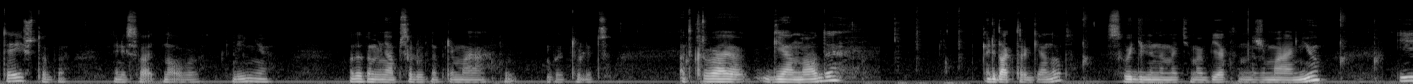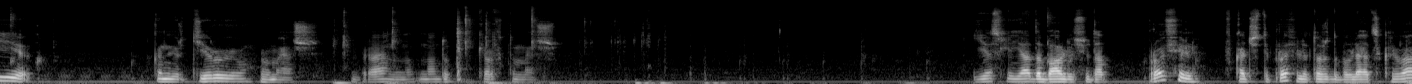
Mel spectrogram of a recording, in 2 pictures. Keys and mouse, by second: 1.1 click, 2.2 click, 4.1 click, 8.1 click, 8.9 shift+F3, 9.3 shift+F3, 10.7 shift+middle drag, 12.1 click, 13.2 middle click, 14.1 middle click, 15.3-21.9 drag, 22.3 click, 23.2 click, 24.4 middle click, 25.4-28.2 drag.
